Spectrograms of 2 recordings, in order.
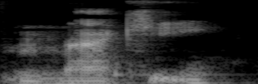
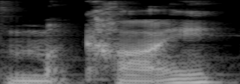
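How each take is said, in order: First: The name is said the American way. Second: The name is said the Scottish way. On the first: "I guess if he's American, it's Mackey" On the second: "the original Scottish pronunciation"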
